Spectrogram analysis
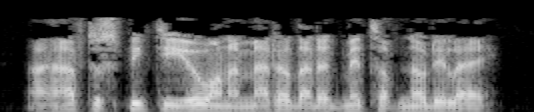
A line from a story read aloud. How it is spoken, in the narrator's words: said coldly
